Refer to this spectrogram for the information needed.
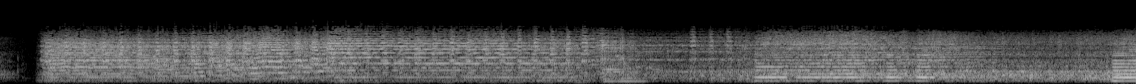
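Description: train running on rails

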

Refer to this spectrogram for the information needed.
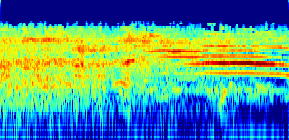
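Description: cat meowing loudly

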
